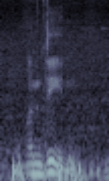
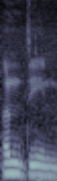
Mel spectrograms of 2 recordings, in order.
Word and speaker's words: Undine: By the way, guys, for those of you who are pronouncing Undine, Undine, or whatever, it's Undine. It's Undine, guys.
